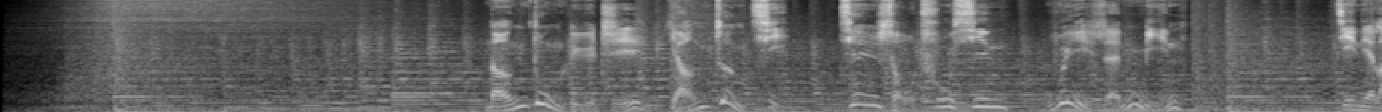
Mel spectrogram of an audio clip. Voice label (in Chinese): 男 检察院宣传片 大气 力度 坚定 豪迈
